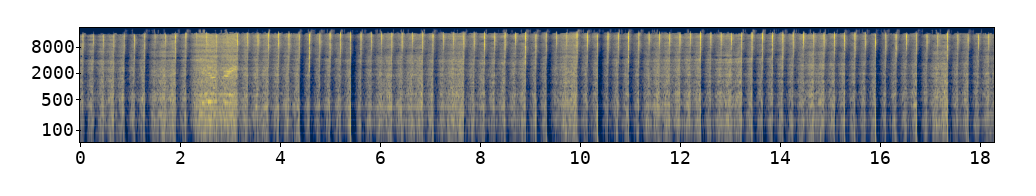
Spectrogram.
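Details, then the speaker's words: Second laser tattoo removal session on a woman's central chest tattoo, over 14 years old; numbing was poor and laser frequency was raised from the first session. Rapid sharp snapping pulses, about two per second, over a low fan hum. "Fair warning, this segment is seven very long and painful minutes primarily of laser."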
